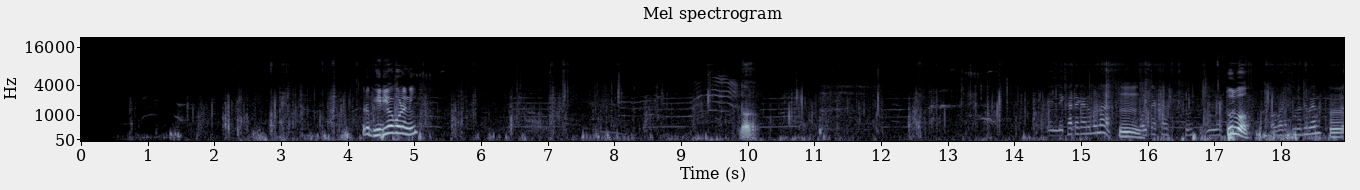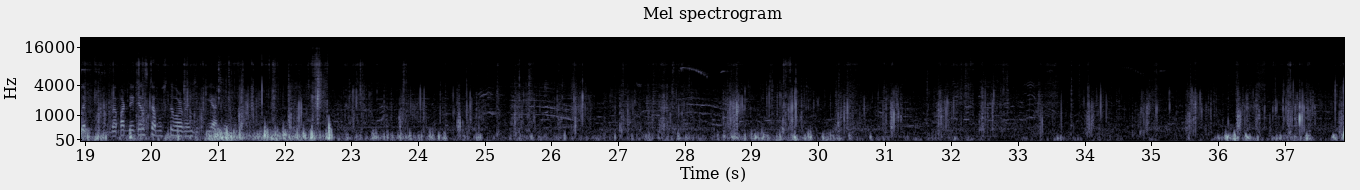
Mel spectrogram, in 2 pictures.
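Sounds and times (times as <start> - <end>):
footsteps on gravel: 0.7 - 37.9
bird chirps: 12.6 - 13.9, 27.2 - 28.9.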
